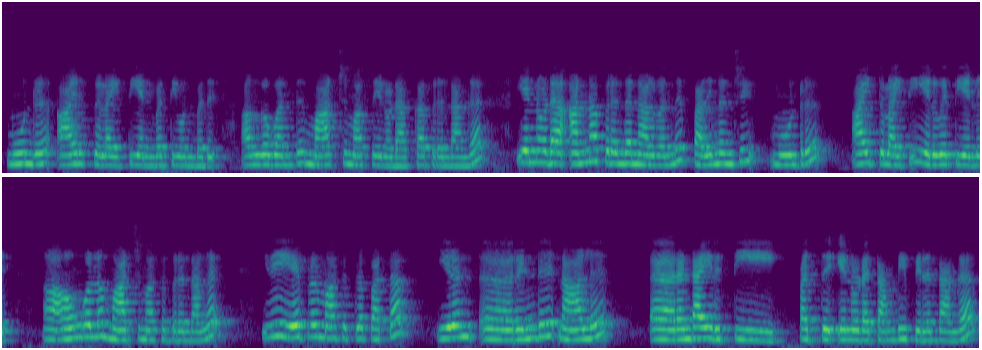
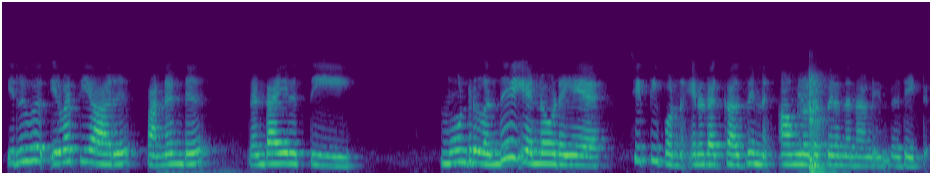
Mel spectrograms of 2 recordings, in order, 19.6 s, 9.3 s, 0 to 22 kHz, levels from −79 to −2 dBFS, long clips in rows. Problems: low volume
